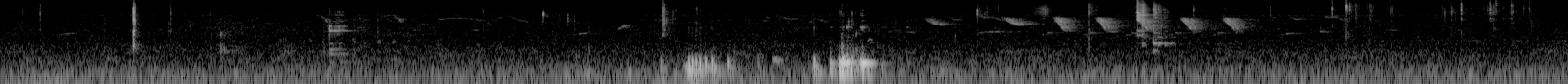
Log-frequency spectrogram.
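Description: Small birds chirping in short repeated notes, most of them in the second half, with scattered faint clicks and two soft low thumps near the middle.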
